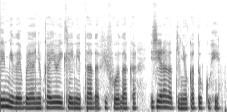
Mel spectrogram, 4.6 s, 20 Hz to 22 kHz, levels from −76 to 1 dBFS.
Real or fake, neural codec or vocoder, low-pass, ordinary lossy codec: real; none; 19.8 kHz; none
